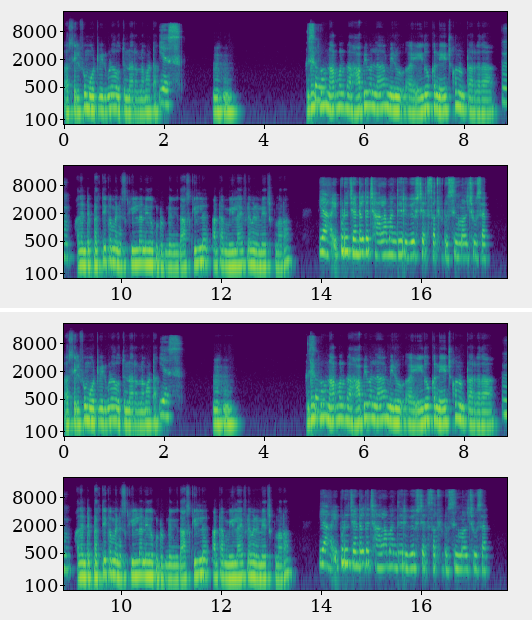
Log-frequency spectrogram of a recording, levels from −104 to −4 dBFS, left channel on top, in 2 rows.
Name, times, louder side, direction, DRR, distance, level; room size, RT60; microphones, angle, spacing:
voice 1, 0.0-1.9 3.0-3.5 4.8-8.6 9.1-13.4, right 1 dB, 10° right, 0.5 m, -28 dB
voice 2, 1.9-2.3 4.9-5.3 8.8-9.0 14.0-17.3, left 3 dB, 85° left, 0.9 m, -30 dB
6.0 x 3.2 x 2.8 m
head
